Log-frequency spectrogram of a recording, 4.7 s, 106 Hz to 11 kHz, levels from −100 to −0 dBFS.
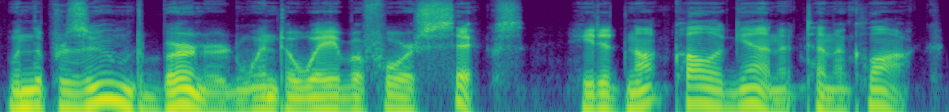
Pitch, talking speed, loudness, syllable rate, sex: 115 Hz, 200 wpm, -17 LUFS, 5.5 syllables/s, male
